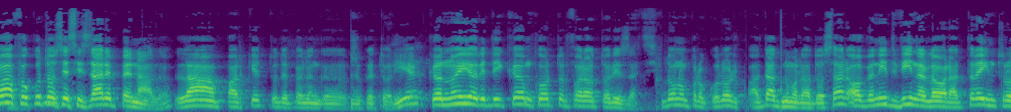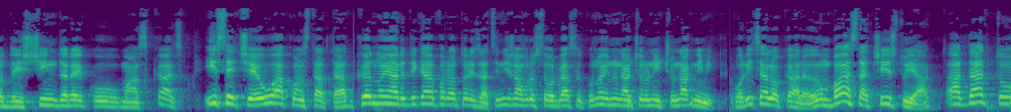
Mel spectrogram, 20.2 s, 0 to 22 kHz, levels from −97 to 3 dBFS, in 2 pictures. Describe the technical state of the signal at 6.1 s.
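At 6.1 s the signal is intact, with no dropout, clipping, glitch or other technical fault audible at that point.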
